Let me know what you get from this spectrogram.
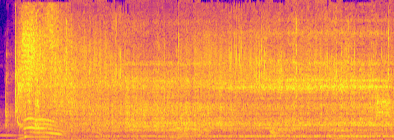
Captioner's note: Daniel grunting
